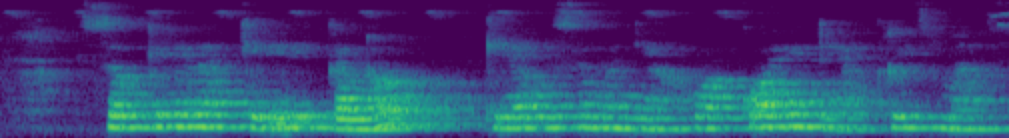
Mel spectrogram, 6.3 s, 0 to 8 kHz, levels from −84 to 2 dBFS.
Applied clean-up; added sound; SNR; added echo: none; none; none; reverberation time 1.2 s.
